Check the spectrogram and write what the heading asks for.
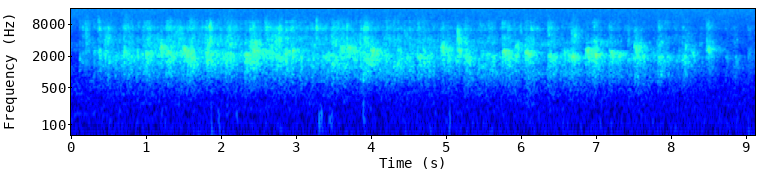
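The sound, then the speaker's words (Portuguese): A crowd applauds steadily, a dense wash of many hands clapping at once that holds at an even level from start to finish, with no voices rising above it. “Um aplauso para o Senhor.”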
